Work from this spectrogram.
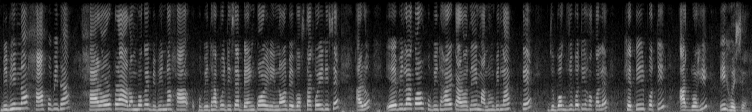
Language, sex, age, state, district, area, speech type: Assamese, female, 45-60, Assam, Golaghat, rural, spontaneous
